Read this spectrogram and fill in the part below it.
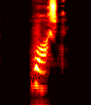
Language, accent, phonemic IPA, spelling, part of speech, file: English, UK, /wɒʃt/, washed, verb / adjective, En-gb-washed.ogg
- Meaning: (verb) simple past and past participle of wash; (adjective) Ellipsis of washed up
